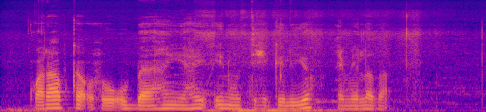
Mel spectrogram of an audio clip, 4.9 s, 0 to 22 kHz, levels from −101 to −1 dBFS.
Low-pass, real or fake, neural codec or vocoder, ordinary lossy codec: none; real; none; none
